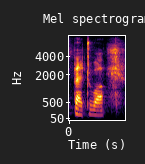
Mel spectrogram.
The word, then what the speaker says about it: patois: अब ये जो PATOIS का वर्ड है that is pronounce as पैटवा।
